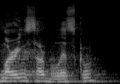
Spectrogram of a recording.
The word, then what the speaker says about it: Marin Sarbulescu: So maybe I should use ChatGPT to actually rename myself, because my name is pretty hard to pronounce. So it's Marin Sarbulescu.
